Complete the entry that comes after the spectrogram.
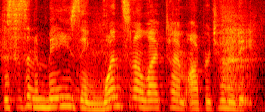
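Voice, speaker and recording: A woman's voice: mid-range voice, fast, lightly acted, poor audio. An actress playing a blunt, sarcastic female best friend. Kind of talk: sitcom acting. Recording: sitcom with loud audience and noise.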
